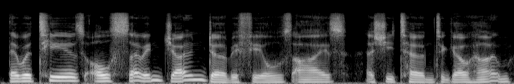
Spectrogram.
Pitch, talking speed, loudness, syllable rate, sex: 130 Hz, 165 wpm, -16 LUFS, 4.2 syllables/s, male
